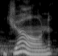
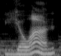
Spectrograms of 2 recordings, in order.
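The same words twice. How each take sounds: First: The name is said the American English way. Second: The name is said a non-American way. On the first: The speaker calls it wrong. "Americans, you do not say this" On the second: The speaker calls it right. "This is Joan"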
